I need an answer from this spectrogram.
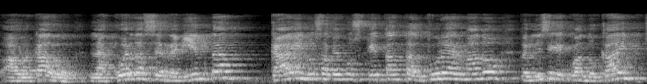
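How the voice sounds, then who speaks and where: A man's voice: extremely high pitch, fairly bright tone. A male pastor preaching a sermon with emphasis, often calling out to the congregation as brothers. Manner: emphatic, often calls out "hermano". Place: church. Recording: echoey church hall, mic at a distance.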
